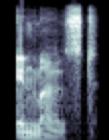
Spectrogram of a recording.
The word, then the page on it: inmost: British English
